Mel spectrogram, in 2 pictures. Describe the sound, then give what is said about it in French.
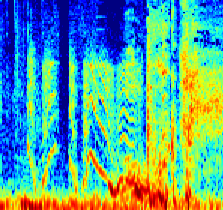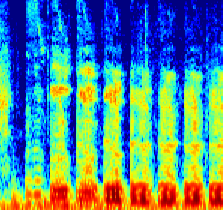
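Beatboxing by a young man whose mouth imitates a synthesizer, with warbling, sweeping pitch glides and sharp percussive hits giving way to a steady run of loud, buzzy pulsing tones. “Il a bouffé un synthétiseur. Il fait ça avec sa bouche là. Ce que vous entendez, c'est avec sa bouche.”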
